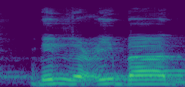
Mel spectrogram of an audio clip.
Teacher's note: یہاں پر وقف کریں گے تو دال میں قلقلہ کریں گے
